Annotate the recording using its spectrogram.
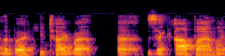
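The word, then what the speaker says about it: Zacapa: talk about in the book you talk about zakappa my pronouncing it right yep it's a kapa also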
